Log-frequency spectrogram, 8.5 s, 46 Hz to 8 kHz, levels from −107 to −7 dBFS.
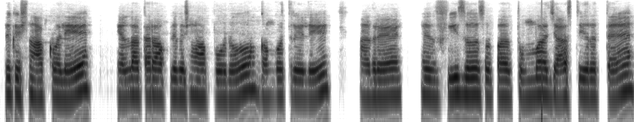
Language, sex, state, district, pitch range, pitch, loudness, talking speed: Kannada, male, Karnataka, Chamarajanagar, 135-150 Hz, 140 Hz, -23 LUFS, 90 wpm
